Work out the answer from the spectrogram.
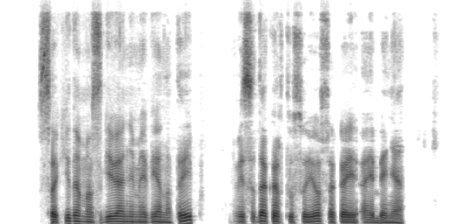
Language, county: Lithuanian, Vilnius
